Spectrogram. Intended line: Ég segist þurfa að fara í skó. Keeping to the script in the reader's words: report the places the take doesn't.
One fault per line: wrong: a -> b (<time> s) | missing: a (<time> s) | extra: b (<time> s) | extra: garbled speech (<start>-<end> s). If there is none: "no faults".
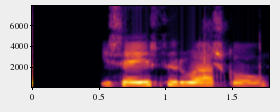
missing: að fara (1.3 s)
